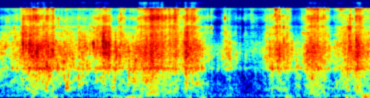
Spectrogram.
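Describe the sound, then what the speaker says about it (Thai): Water trickling and sloshing outdoors, likely around a paddy or pond area where fertilizer was set out, a steady close wet hiss with uneven surges and no talk. "มีน้ำไหลรวงเลย"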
